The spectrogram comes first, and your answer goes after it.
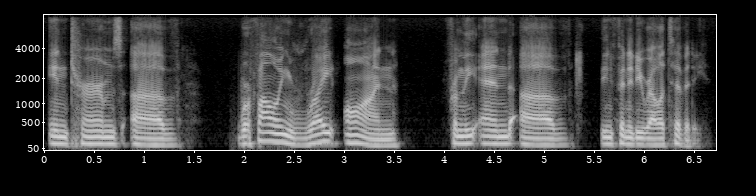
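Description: A man's voice: lowish voice, unhurried, no room sound. A man co-hosting a casual comics chat, enthusiastic and often repeating words while he searches for the phrasing. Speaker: podcast co-host discussing comics. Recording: dull, dry lo-fi sound.

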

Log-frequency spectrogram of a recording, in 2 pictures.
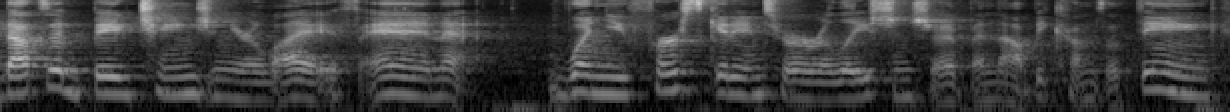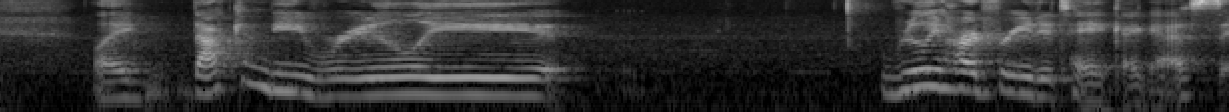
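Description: Female co-host, casual and reflective, slightly low voice, roomy sound. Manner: reflective, explaining, laughs easily. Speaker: podcast co-host. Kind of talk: casual couple chat. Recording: echoey room.

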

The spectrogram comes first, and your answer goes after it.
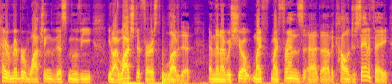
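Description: A man in his forties hosting a casual film podcast, rambling and laughing often. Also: low voice. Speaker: podcast host.

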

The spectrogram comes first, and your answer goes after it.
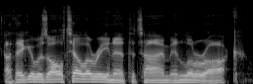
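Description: A man's voice: fairly low pitch, fast talker, clean tone, no echo, studio quality. A man hosting an interview podcast, chatting casually and recalling concerts like a fan. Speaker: podcast host.

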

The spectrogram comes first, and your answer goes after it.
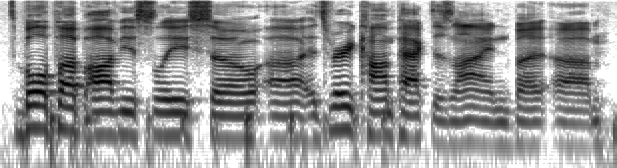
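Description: A man's voice: medium pitch, a little slow, a bit bright, slight background noise. A man co-hosting a gun-rights show in casual, conversational chat.

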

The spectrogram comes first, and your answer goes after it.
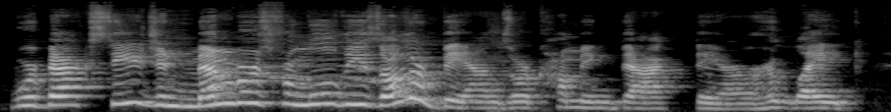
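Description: Speaking at a moderate pace in a high voice, a middle-aged woman guest recalls her days hosting college radio. Her telling is relaxed yet animated and forceful, laced with frequent "like"s.

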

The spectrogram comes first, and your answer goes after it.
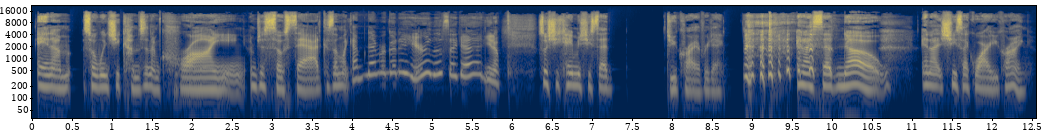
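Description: A woman in her forties, a podcast guest, telling a personal story in a casual, animated way and acting out what others said. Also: lowish voice, normal speed, vocal fry, no room sound, studio quality. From Texas. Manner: animated, acts out quoted voices.

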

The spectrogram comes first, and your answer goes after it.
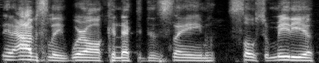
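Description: A man's voice: medium pitch, fairly even intonation, normal speed, dry recording. A man hosting a podcast in casual chat, rambling and joking as he passes questions to guests. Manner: rambling, joking, laughs at his own jokes. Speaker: podcast host.

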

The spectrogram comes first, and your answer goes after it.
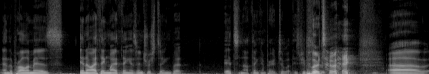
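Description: A man's voice: sits low, lively intonation, brisk. A man in his forties from Trinidad, a physician and researcher talking casually as an interview guest, with frequent laughs and many ums and restarts. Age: 40s.

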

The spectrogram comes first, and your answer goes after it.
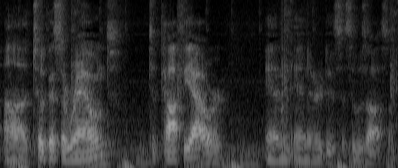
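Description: A man's voice: low voice, expressive, normal speed, creaky, echoey room, soft background music. A man hosting a podcast, talking casually and jokily with lots of "like" and "uh". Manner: chatty, jokey, many fillers like "like" and "uh". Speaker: podcast host. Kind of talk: casual interview chat.

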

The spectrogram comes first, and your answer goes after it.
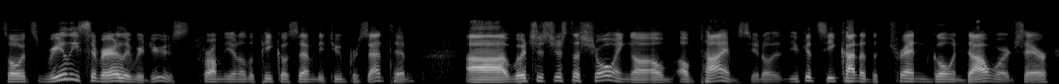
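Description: Bright, crisp-voiced chatty man. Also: mid-range voice, normal speed, no room sound. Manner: chatty, heavy on "like" and "you know", laughs often. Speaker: co-host. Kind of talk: casual podcast chat.

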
